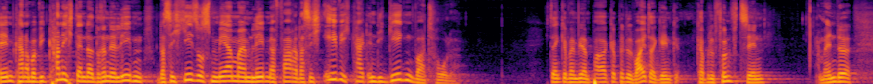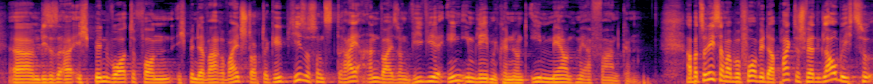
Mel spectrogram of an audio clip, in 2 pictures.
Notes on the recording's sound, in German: Predigt vom Gottesdienst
